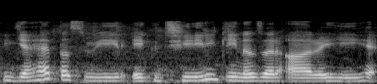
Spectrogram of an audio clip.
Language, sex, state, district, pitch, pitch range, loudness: Hindi, female, Haryana, Charkhi Dadri, 170 Hz, 160-180 Hz, -16 LUFS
